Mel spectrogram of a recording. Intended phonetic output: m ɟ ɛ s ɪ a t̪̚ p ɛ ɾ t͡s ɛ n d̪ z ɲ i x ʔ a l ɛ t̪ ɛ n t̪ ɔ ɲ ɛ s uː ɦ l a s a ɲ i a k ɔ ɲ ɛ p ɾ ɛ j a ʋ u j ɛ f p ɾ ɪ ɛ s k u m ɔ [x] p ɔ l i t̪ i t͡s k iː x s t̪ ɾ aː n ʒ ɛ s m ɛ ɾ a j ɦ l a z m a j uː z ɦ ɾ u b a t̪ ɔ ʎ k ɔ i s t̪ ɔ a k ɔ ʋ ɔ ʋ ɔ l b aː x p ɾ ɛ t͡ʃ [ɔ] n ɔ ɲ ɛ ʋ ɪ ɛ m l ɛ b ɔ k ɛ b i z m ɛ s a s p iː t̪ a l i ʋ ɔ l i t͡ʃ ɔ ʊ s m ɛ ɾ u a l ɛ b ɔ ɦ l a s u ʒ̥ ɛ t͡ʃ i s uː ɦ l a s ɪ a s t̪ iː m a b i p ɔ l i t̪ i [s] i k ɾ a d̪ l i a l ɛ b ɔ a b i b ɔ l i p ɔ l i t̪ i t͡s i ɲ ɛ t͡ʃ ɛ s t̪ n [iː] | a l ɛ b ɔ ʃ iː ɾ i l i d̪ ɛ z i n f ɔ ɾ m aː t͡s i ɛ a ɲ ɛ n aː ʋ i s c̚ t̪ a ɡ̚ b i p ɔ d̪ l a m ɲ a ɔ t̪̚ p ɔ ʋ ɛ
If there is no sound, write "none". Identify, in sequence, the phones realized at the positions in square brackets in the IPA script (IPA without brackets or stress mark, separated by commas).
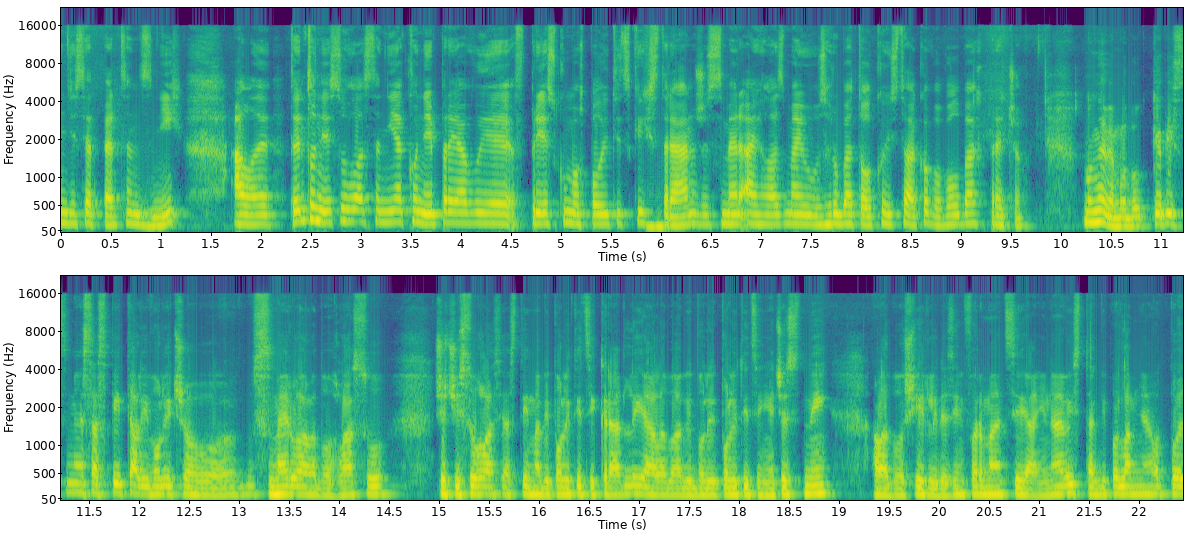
x, ɔ, t͡s, iː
